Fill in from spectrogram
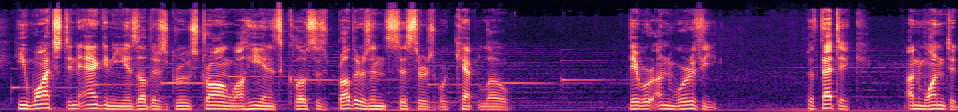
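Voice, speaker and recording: Over music in the background, a man of medium pitch talks at a moderate pace with fairly even intonation and long, frequent pauses. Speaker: hobby lore narrator. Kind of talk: video game lore audiobook reading.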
